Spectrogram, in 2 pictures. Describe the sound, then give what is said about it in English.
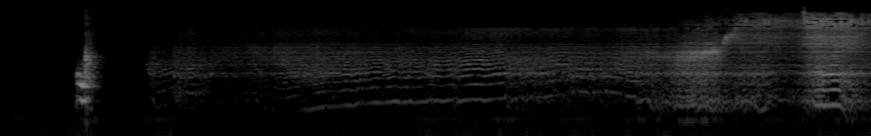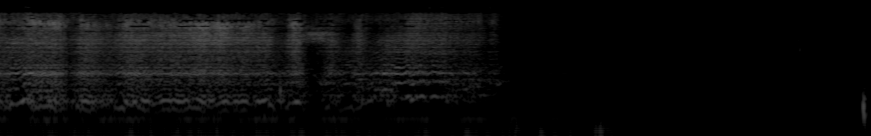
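A long, drawn-out wet fart sputters for more than ten seconds, its pitch rising and wavering with bubbly, flapping texture, loud, after a brief sharp pop at the start. “Yeah, that end was a little wet, huh? The middle was more wet, I think, than the end.”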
